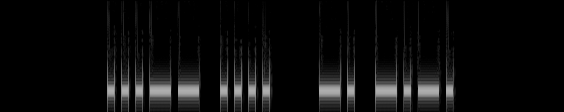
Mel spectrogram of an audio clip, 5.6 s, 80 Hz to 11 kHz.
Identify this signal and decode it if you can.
Morse code, heard as a keyed tone, about 17 wpm, 700 Hz. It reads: 3H NC
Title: Winter Field Day Exchanges 17wpm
